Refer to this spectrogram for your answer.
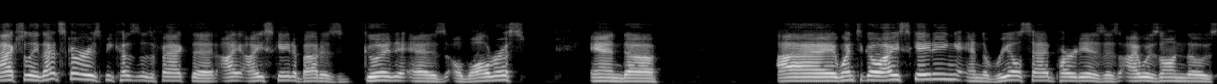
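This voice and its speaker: Against a quiet background, a man talks in a strong Maine accent. His pitch is high and his pace fairly slow. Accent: thick Maine. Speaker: YouTuber, computer repair. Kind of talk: live stream chat. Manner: casual, filler-heavy.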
